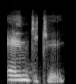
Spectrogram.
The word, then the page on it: entity: Indian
